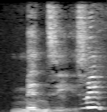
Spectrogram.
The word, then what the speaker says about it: Menzies: And, yes, I said Luke Menzies. Spelled with a Z.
